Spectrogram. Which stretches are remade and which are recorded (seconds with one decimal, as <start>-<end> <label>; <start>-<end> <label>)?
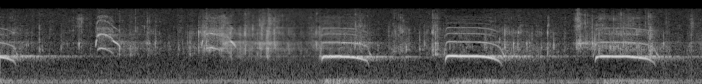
0.0-2.2 recorded; 2.2-3.4 remade; 3.4-7.0 recorded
